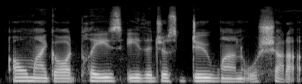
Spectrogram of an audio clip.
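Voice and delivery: ordinary delivery

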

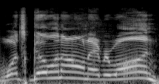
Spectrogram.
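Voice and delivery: very high, eager, enthusiastic tone. Greeting everyone in the studio after being introduced: enthusiastic greeting. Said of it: "I love the enthusiasm".

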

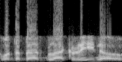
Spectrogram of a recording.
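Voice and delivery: put-on offhand Spanish accent. Telling how a bandmate made a suggestion during a jam, imitating Mariano's Spanish accent. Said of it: "with his Spanish accent".

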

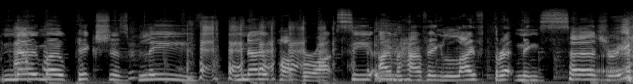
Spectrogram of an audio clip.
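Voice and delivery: put-on British accent. Retelling what she said before her surgery, in a British accent. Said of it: "she started speaking to me in a British accent".

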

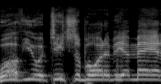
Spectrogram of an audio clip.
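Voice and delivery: high, screaming, angry retort. Retelling a phone fight between a dad and an uncle: imitating Uncle Jack screaming. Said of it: "my uncle was screaming back at him".

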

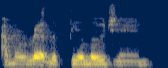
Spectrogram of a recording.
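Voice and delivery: ordinary talk

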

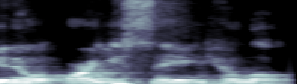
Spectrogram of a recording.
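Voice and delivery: ordinary delivery

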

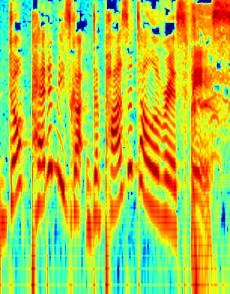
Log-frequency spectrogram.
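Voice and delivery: put-on spoken with a Scottish accent. Retelling what a dog owner said on a walk: Scottish accent. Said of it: "in a Scottish accent".

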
